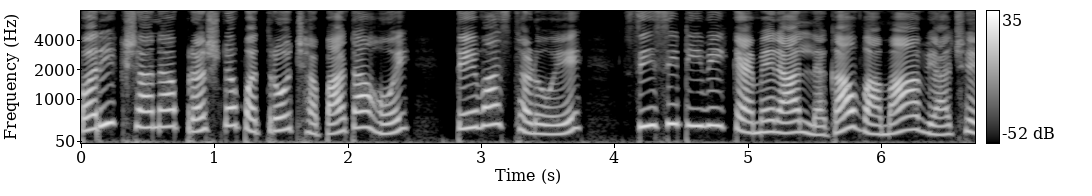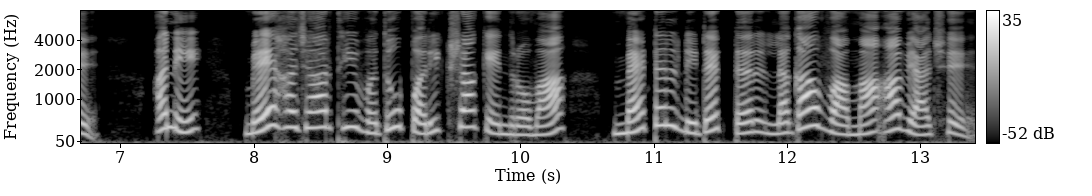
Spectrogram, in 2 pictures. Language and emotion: Gujarati, neutral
